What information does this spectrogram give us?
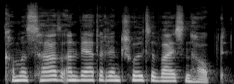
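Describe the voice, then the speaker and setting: A woman's voice: medium pitch, brisk, darkish tone, voice pushed up, lightly acted. A man voicing a cheeky young female police trainee who mocks her boss. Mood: mocking. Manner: sassy, mocking. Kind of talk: audiobook acting.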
